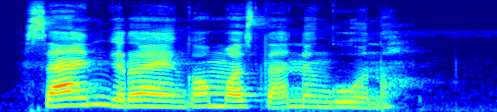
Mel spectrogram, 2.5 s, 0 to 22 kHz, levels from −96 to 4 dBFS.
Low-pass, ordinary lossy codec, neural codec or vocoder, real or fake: none; none; none; real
